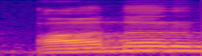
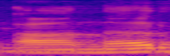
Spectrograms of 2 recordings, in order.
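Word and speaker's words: honour: एजाज की बात है ओनर में जो हा है वो साइलेंट है और इनर जो है कॉन्सोनेंट की साउंड दे रहा है इसीलिए दिस इस एन ओनर पर मी नेक्स्ट है दिस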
